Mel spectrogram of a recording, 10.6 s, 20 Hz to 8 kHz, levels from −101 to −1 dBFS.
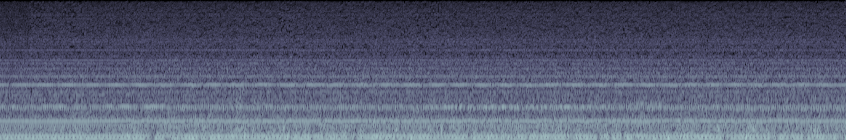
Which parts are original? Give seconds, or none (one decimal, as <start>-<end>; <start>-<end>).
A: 0.0-1.6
